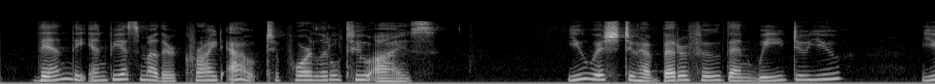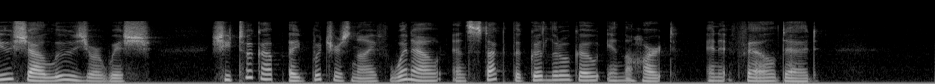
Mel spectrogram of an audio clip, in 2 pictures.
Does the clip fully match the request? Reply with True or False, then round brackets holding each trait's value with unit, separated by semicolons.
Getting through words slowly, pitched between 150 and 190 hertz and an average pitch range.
False (150 wpm; 185 Hz; 4.6 semitones)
